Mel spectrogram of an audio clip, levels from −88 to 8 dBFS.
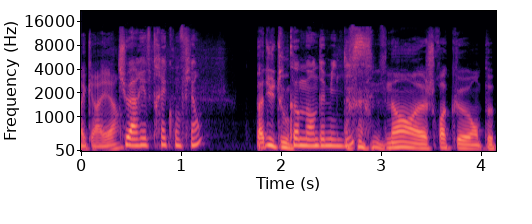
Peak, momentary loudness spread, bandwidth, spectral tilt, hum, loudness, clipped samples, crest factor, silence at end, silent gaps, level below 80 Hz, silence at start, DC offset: -4 dBFS; 7 LU; 14.5 kHz; -6 dB/octave; none; -20 LUFS; under 0.1%; 16 dB; 0 s; none; -64 dBFS; 0 s; under 0.1%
